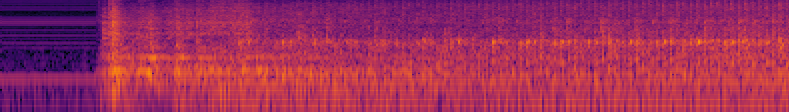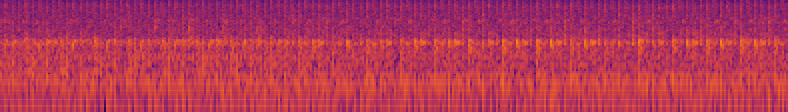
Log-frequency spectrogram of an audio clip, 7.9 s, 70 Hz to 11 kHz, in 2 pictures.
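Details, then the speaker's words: 1985 Mercedes 300TD wagon, used replacement engine, started after a short glow: brief crank, catches at once, settles into a steady, even diesel rattle at idle like the 300SD, no misses, no smoke; normal start and idle. "now this one sounds very similar to the 300 sd you can hear that distinct rattle of the engine that idle"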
